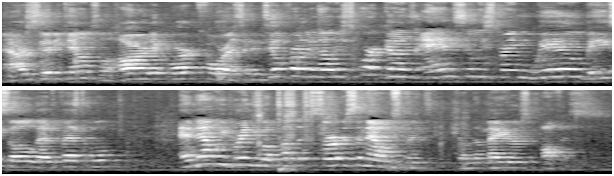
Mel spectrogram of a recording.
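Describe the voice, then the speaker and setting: Man playing a high-voiced folksy radio host. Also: normal speed, close to an everyday voice. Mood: folksy, presenting. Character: folksy small-town male radio show host. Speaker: master of ceremonies. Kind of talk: live radio show announcing. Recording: echoey hall, distant mic, faint noise.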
